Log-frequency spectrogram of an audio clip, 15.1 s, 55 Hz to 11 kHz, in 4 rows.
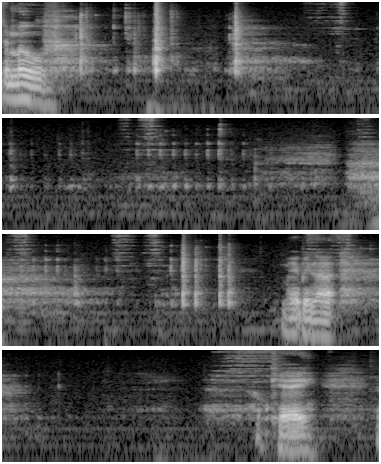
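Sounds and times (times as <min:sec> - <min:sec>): mechanism clicks and metallic clinks: 0:00.7 - 0:02.4, 0:03.1 - 0:06.4, 0:07.5 - 0:10.0
soft rubbing: 0:03.0 - 0:03.8, 0:04.5 - 0:06.0, 0:07.2 - 0:09.6, 0:13.3 - 0:14.4.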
